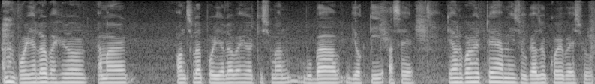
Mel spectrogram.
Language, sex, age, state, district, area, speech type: Assamese, male, 30-45, Assam, Golaghat, rural, spontaneous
